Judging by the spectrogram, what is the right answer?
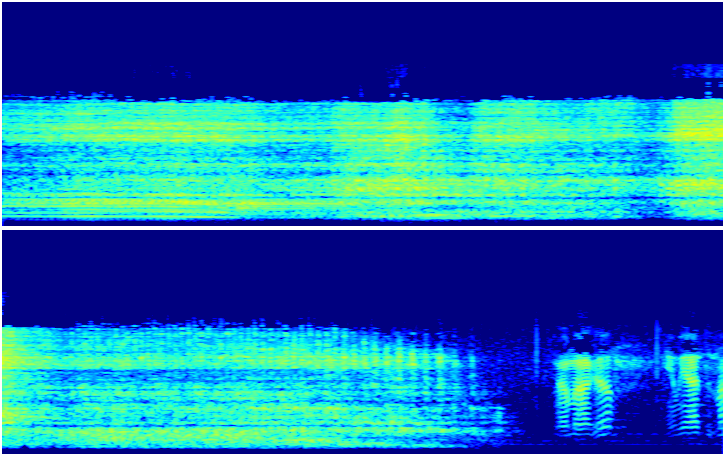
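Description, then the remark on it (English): A small airplane engine, started with an automatic starter, drones loudly and steadily for about twelve seconds, a rough, buzzing roar with slight surges, then drops away as brief voices break in at the end. “Thank heaven this plane's got an automatic starter.”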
